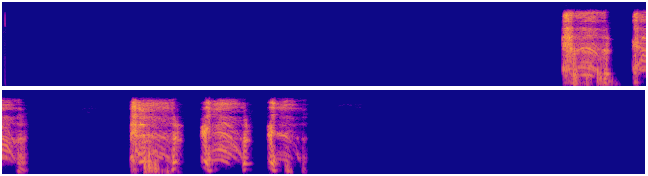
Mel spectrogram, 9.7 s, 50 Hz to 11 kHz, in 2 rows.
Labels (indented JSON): {
  "expert_labels": [
    {
      "quality": "good",
      "cough_type": "dry",
      "dyspnea": false,
      "wheezing": false,
      "stridor": false,
      "choking": false,
      "congestion": false,
      "nothing": true,
      "diagnosis": "upper respiratory tract infection",
      "severity": "mild"
    }
  ],
  "age": 42,
  "gender": "male",
  "respiratory_condition": false,
  "fever_muscle_pain": false,
  "status": "symptomatic"
}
